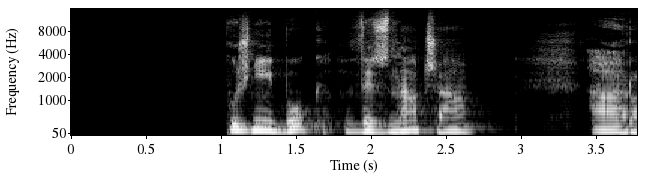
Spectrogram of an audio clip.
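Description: A middle-aged man reads out calmly into a microphone.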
